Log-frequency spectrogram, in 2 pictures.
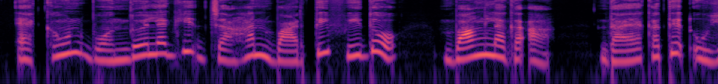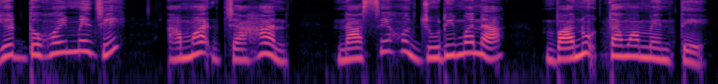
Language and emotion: Santali, fearful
